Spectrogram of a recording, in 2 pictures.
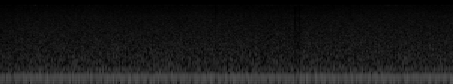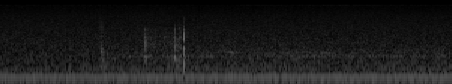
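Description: Steady hiss with a low, even hum from an old broadcast recording, and a few faint clicks about eight seconds in.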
